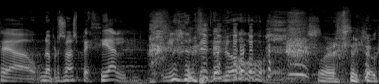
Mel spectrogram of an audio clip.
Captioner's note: laughs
